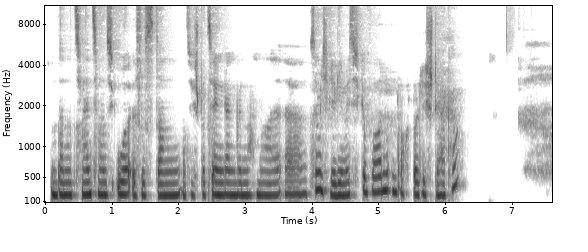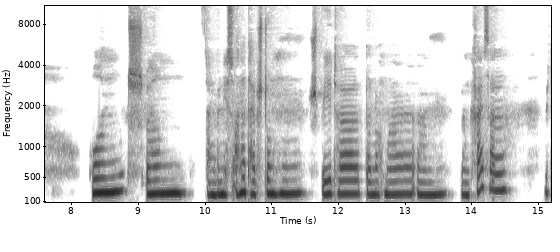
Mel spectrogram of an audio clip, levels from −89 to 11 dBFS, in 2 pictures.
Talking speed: 155 wpm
